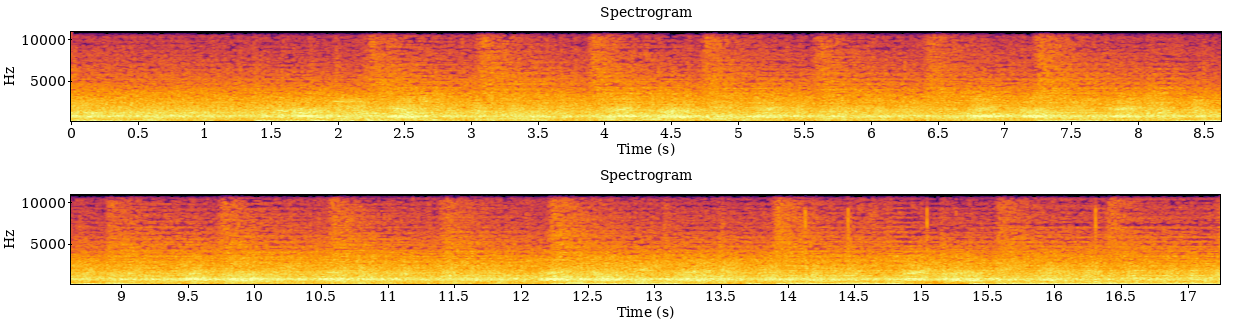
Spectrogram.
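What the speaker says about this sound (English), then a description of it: "Third down and the crowd really getting into it." Steady roar of a stadium crowd at a football game on third down, a dense continuous wash of voices and cheering that holds loud for the whole stretch, with swells and bursts rising out of it.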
